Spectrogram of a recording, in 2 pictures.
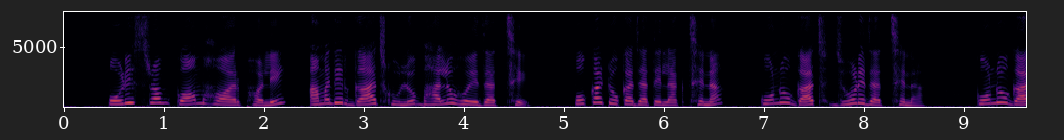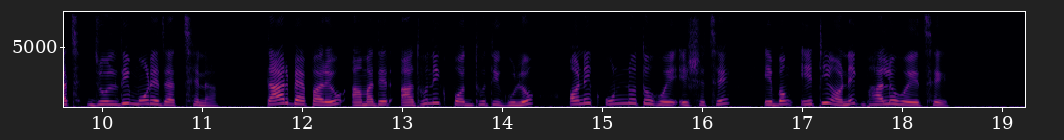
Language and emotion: Bengali, neutral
